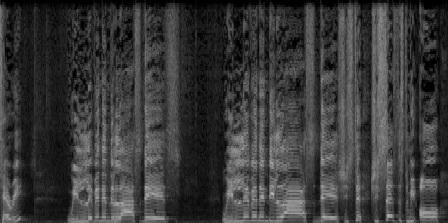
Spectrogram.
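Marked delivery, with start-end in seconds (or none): 0.0-6.8 put-on Trinidadian accent, last word drawn out. Retelling what your mother always says to you, in her Trinidadian accent. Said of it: "in her Trinidadian accent".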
